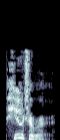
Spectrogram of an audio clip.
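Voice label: "pewterer", English, British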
